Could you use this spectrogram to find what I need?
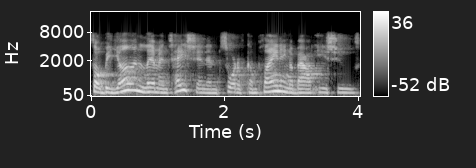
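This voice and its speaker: A woman with a Southern US accent speaks at a moderate pace in a somewhat breathy voice. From US Deep South. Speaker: university academic, panelist. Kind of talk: prepared panel remarks. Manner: formal.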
